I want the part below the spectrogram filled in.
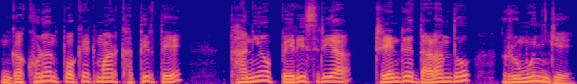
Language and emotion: Santali, fearful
